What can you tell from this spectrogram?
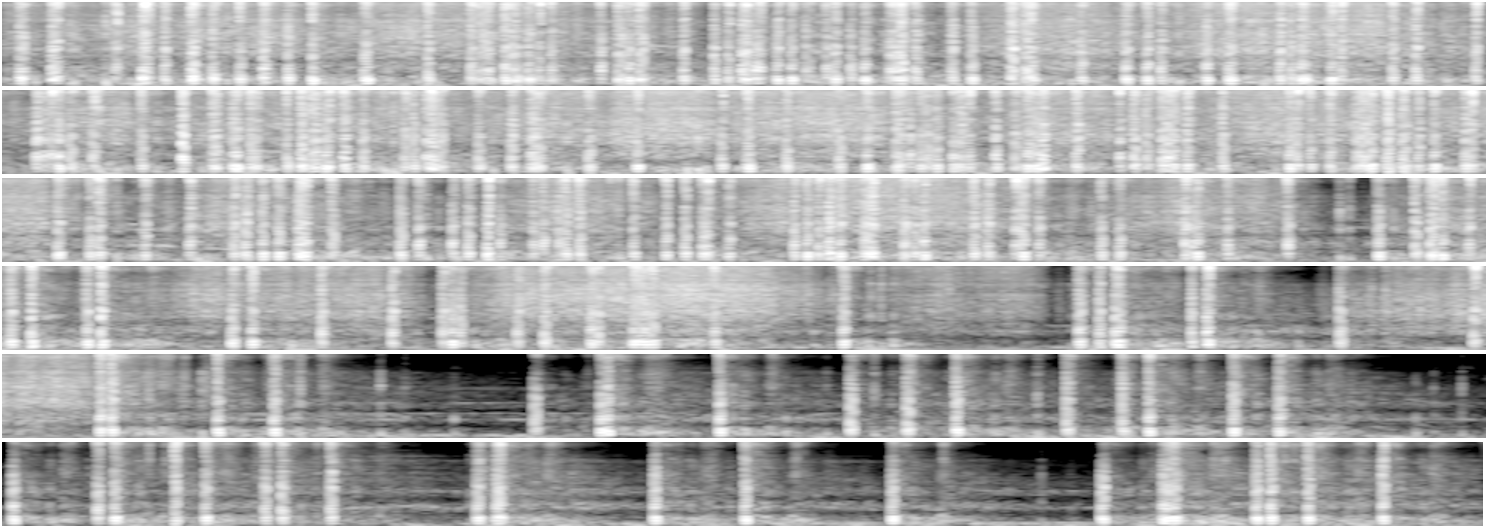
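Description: Fireworks display: aerial shells bursting in a dense, continuous volley of bangs and crackling, thinning to separate bangs about two-thirds of the way through.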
